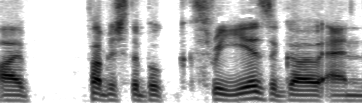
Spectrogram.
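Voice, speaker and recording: In a South African accent, a man talks at a moderate pace with a medium pitch and a dark, mellow tone, the sound dry and close with no echo. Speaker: relationship author and speaker. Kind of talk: live interview. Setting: live video stream.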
